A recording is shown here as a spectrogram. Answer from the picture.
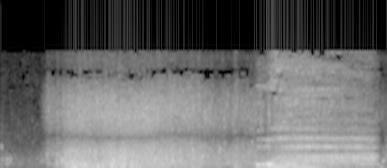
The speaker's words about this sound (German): Wenn er von der Sonne durchwärmt ins kühle Wasser sprang, kribbelte sein Fell so schön, dass es fast nicht zum Aushalten war.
